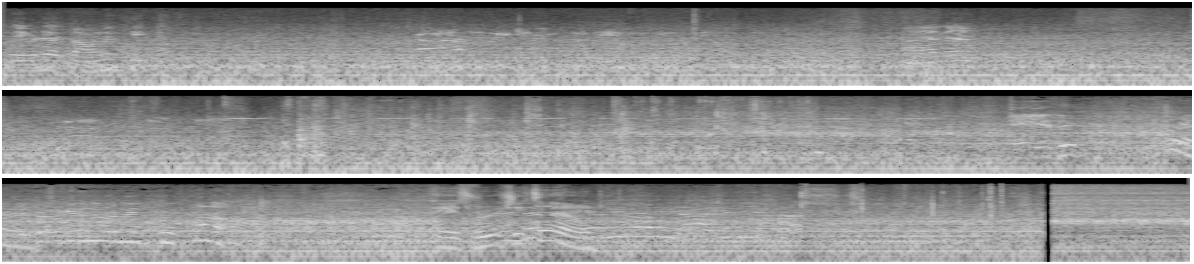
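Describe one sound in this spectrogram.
A train rumbles and hums steadily along the tracks.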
